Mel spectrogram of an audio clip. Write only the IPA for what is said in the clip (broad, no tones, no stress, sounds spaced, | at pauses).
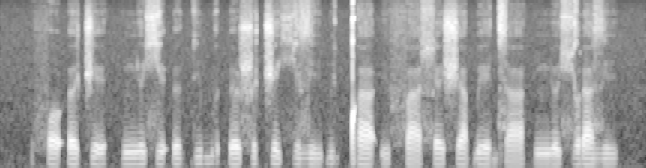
f ɔ ʔ ɜ t͡ʃ e | ɲ ɜ ɕ e ʔ ɘ k i b ɘ ʔ ɘ ʂ ɘ t͡ʃ ɛ ç ɘ z i ɓ i ǃ a ʔ i f a ɬ ɛ ʃ a ɓ e d͡z a | ɲ œ ɕ ɔ ɾ a z i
